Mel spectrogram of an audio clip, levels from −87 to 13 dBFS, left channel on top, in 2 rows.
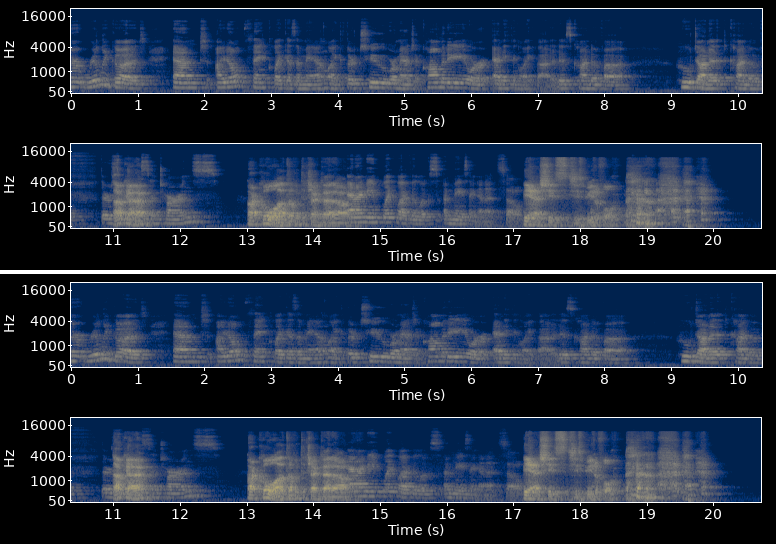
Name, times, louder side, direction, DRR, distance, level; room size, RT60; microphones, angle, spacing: voice 1, 0.0-8.3 9.1-11.1 11.3-12.6 14.5-17.1 18.2-18.3 18.8-19.9, left 3 dB, 70° left, 1 dB, 0.4 m, -38 dB
voice 2, 11.0-11.5 13.0-14.5 17.2-19.9, right 3 dB, 20° right, -5 dB, 0.6 m, -27 dB
2.2 x 2.2 x 2.8 m, 0.72 s
head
